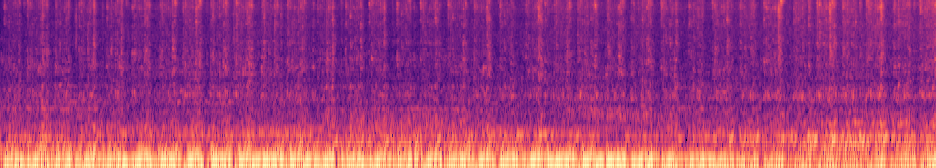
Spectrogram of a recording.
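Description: A car engine idling with a steady, deep drone.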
